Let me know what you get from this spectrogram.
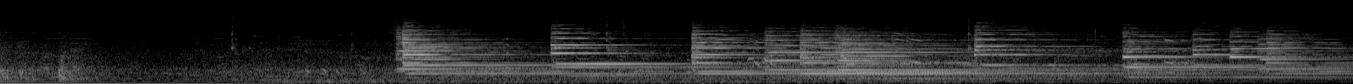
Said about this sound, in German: In Amsterdam liegt Musik in der Luft. Zwischen dem Rattern der Straßenbahnen und dem Geklingel der Fahrräder hört man immer wieder Glockenspiele von den Türmen der Kirchen und alten Stadttore.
